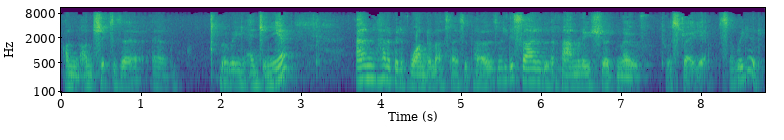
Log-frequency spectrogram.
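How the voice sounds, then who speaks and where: A woman's voice: sits low, animated, moderate pace, gravelly, a little mellow. A middle-aged woman from Wales, a guest on a casual podcast, recalling her life reflectively with frequent ums and restarts. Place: small podcast studio. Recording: echoey small room, faint hiss.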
